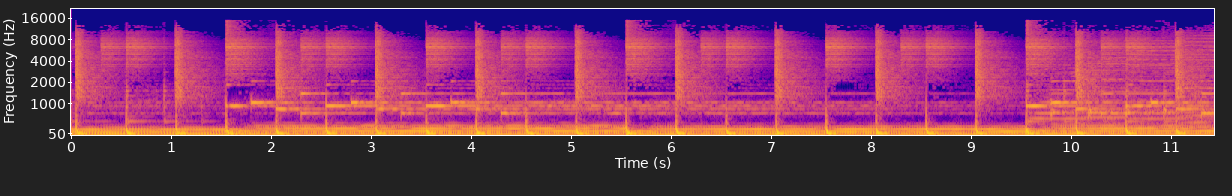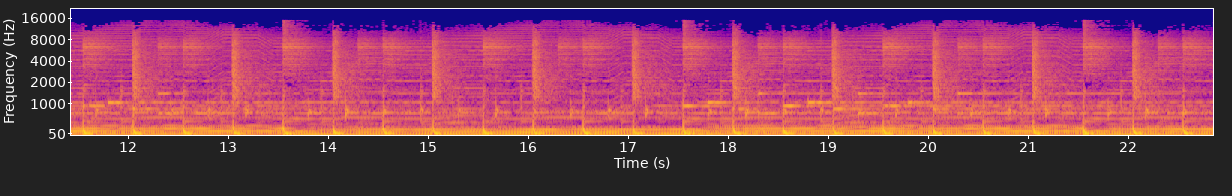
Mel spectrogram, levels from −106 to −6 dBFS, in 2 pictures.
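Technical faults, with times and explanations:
The audio has no technical faults. Nothing in it needs a time or an explanation.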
